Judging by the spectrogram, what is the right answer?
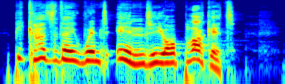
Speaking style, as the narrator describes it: gasped the old woman

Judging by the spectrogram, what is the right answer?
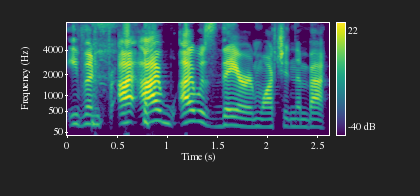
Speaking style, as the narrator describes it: I laughed

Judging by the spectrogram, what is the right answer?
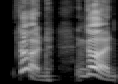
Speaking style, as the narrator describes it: exclaimed the major, and snapped his fingers with delight

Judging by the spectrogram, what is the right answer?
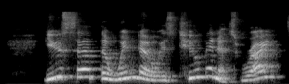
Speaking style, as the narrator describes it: Cy shouts to her wingman

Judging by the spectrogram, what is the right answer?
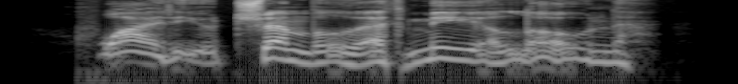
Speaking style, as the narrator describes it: cried he

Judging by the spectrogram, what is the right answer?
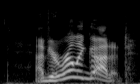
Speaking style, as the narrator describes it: he cried

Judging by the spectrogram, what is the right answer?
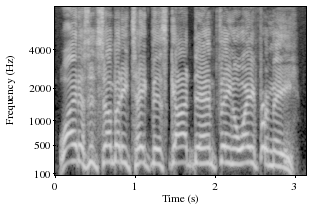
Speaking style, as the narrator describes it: a great-grandmother struggling with a butter churn and screaming into the void

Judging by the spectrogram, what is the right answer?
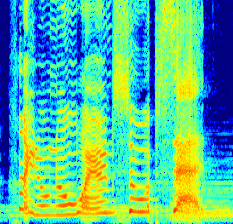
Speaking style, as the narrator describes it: sobbed Ivy

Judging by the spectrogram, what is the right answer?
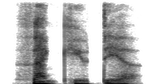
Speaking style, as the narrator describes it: the giant said in a hushed voice

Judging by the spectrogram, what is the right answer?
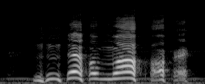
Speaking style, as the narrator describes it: yelled gleefully

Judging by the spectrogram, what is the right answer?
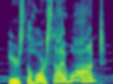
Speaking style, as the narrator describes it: the boy cried at her

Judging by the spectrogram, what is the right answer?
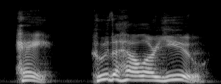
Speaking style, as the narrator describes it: I hear her father yell out

